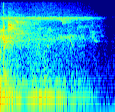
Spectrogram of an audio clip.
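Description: Natural outdoor ambience of birds and insects, with a thin steady high-pitched insect-like tone and a faint chirp, fading away to silence.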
